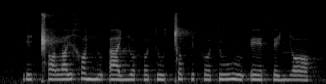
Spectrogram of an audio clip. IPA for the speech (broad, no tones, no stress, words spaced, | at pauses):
ɾiǁɔlˠi xɔɲuʔa ʎohotu ǀokɪkotu wu ʔe θɪ ʎɔ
